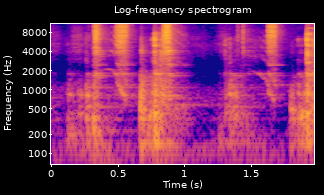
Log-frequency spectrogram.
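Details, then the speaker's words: Squeaking from a worn, dry front upper wishbone bushing on a 2001 Jaguar XK8, heard as the arm bolt is turned by hand during removal before replacement with Powerflex polyurethane bushings. It is the same squeak heard while driving. Rubbery squeaks come in slow bursts. "this is exactly the kind of squeaking I was hearing as I'm driving along"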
